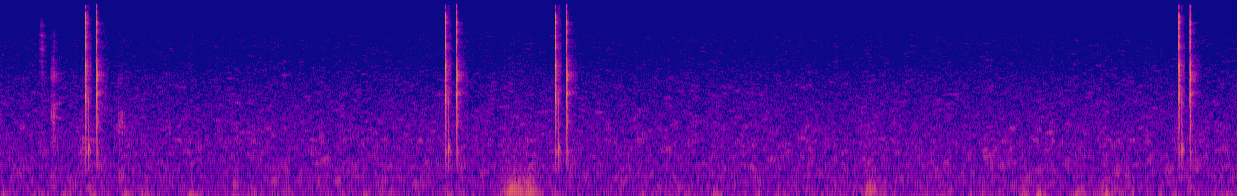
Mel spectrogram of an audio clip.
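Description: A few sparse, crisp clicks of typing on a computer keyboard during CAD drafting work, quiet and scattered in two short groups with long silent gaps and faint low thumps between.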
